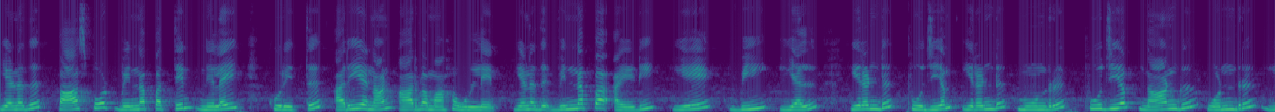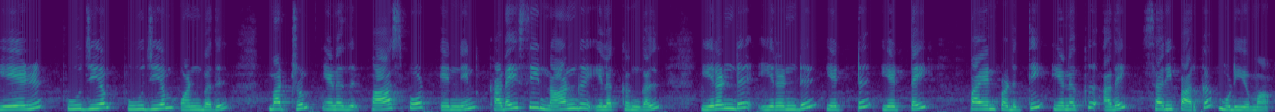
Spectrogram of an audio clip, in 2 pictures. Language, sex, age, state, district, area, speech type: Tamil, female, 30-45, Tamil Nadu, Ranipet, urban, read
